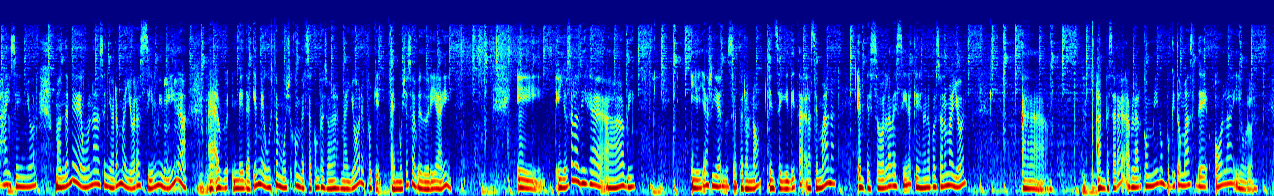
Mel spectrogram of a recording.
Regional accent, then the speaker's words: Cuba; yo tuve el privilegio de vivir en mi país, donde nací, en Cuba, y el ambiente, los vecinos, tú conoces a todos los vecinos.

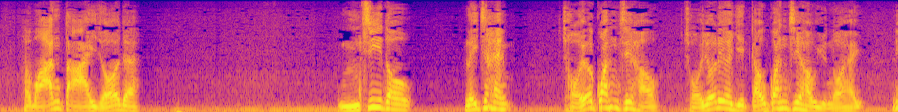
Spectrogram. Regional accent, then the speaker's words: Hong Kong; 今日我哋香港人所做嘅嘢，喺呢个零两个礼拜里边，其实已经系中国民主嘅运动嘅部分嚟。

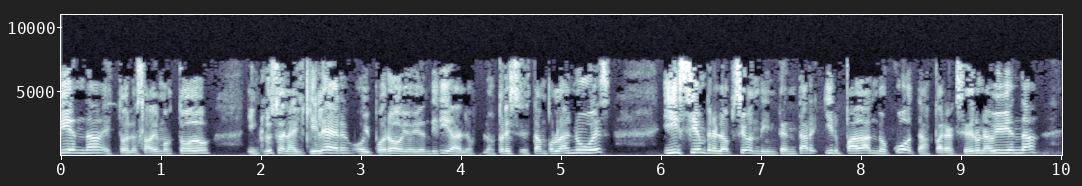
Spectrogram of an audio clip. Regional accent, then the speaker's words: Longchamps, Buenos Aires Province, Argentina; yo soy de Longchamps

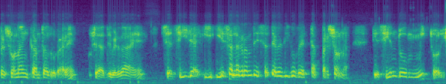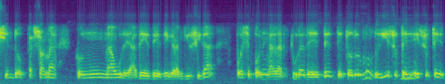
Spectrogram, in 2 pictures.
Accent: Andalusia, Spain; Yo me considero un andaluz de los clásicos andaluz, sabe usted cómo somos, tenemos fama, sí.

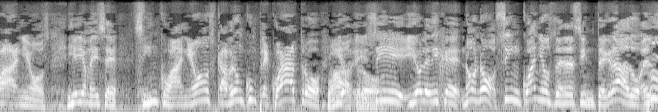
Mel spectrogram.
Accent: Spain; now in Canary Islands, Spain; A mí me encantaría, pero soy español y resido en Canarias.

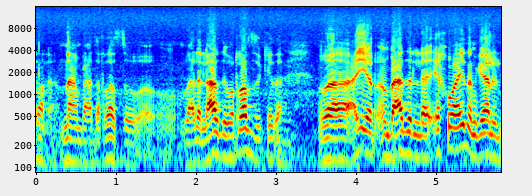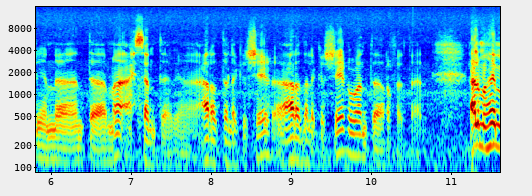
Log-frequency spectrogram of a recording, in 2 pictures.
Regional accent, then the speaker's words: India; Arabic is a second language; هذا موجود إلا عندنا في الهند يعني

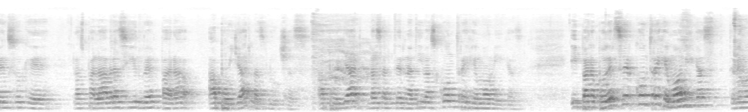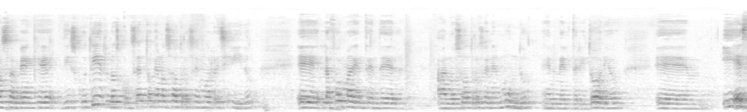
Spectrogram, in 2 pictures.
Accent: Italy; Spanish is a second language; Pues, yo soy italiana.

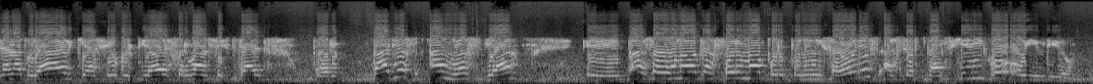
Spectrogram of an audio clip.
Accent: Temuco, Araucanía, Chile; now in Patagonia, Chile; como yo soy de Hualmapu, de Temuco, pero el año pasado tuve la invitación de irme para Patagonia

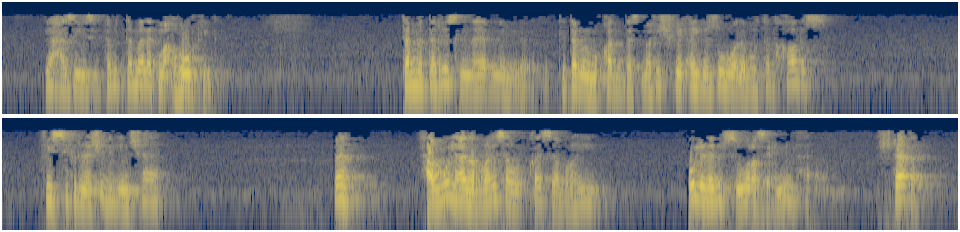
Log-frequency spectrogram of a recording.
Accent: Egypt; لكن تعالوا شوفوا عندنا في مصر

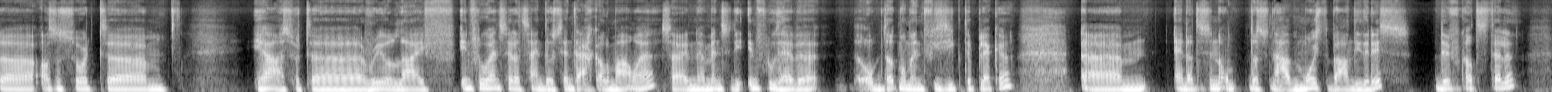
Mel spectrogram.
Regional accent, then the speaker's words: Netherlands; born there; Ik ben in Nederland geboren, maar ik kom uit een gezin van 11.

